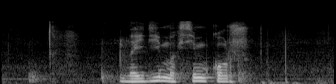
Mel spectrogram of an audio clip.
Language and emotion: Russian, neutral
